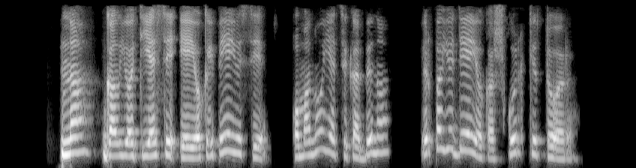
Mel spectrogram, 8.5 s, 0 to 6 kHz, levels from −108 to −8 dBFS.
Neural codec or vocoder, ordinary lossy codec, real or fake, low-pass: none; MP3, 48 kbps; real; 5.4 kHz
